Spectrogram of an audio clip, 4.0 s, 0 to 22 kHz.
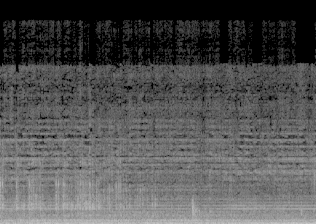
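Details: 700N DFC gasser-converted helicopter after about 10 minutes of flying: steady engine run with raspy tail gear whine and rattle, seemingly louder than before.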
